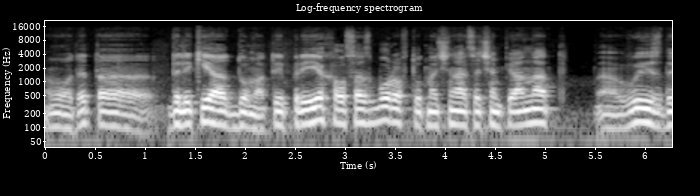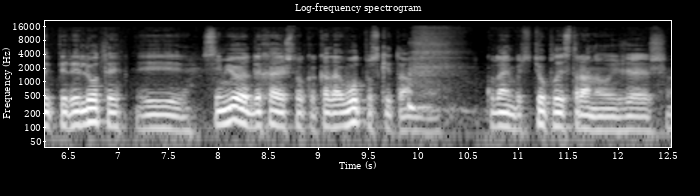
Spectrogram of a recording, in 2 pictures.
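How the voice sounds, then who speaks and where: A man's medium-pitched voice with a dark, mellow tone, a fairly slow pace and ordinary pitch variation. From Russia, Omsk. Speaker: football coach, former professional player. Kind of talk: interview.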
